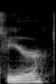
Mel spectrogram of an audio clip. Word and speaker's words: Tyr: T-Y-R. How do you pronounce that brand? – It's pronounced tear, just like a tear that would come out of your eye.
